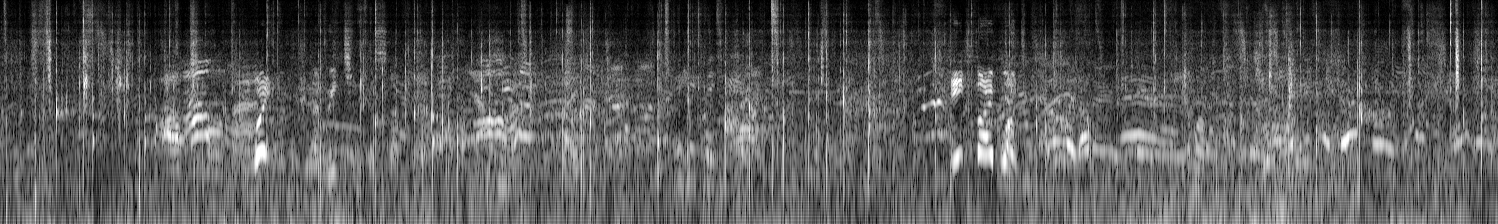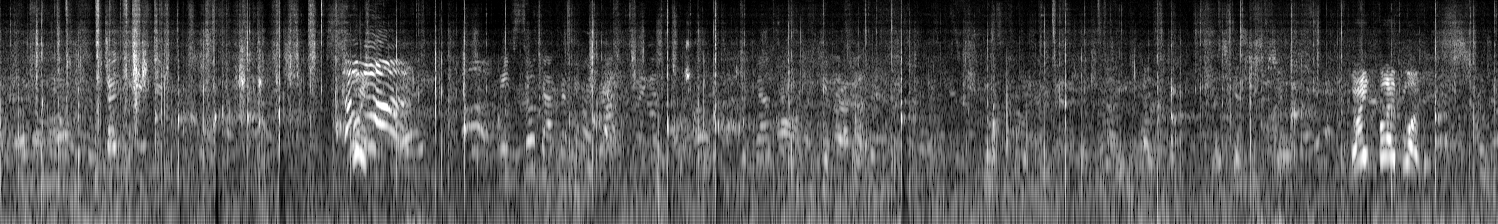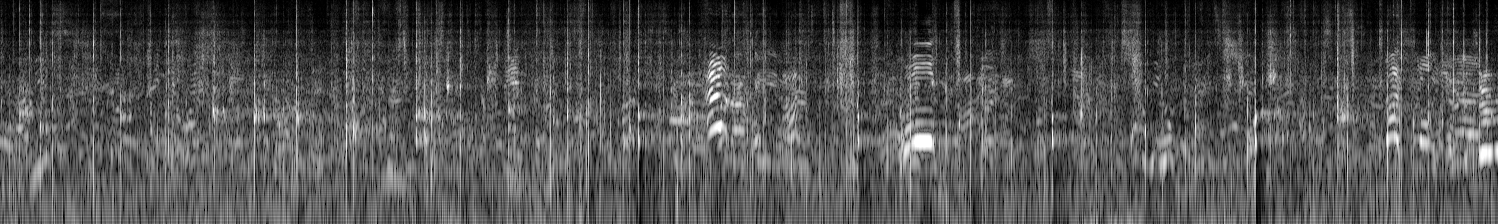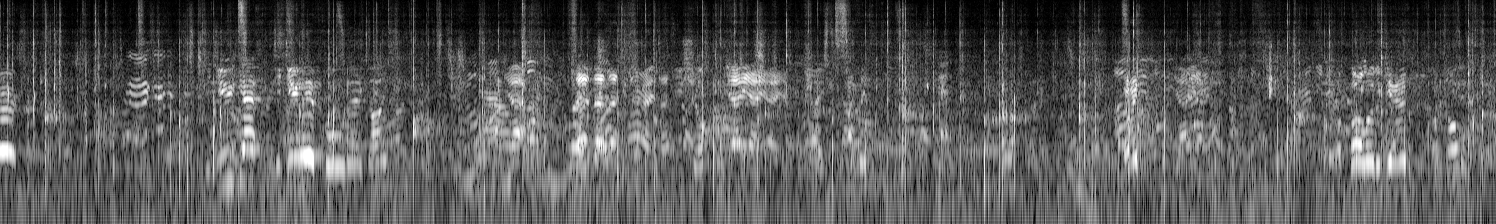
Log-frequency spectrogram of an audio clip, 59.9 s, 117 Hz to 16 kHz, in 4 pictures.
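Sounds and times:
chatter of voices: 0:00.0 - 0:59.9
paddles striking plastic ball: 0:26.5 - 0:57.0, 0:57.6 - 0:59.9.

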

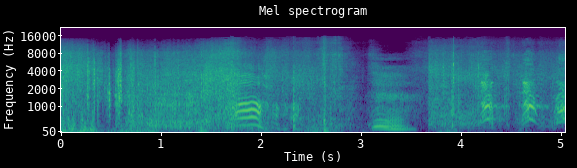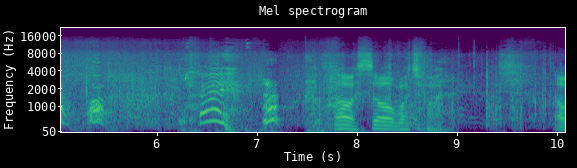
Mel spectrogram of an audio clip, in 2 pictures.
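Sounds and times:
dog barking: 0:04.2 - 0:05.6, 0:07.0 - 0:07.3.

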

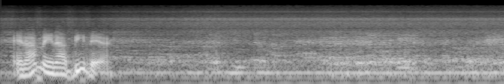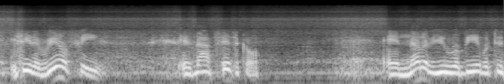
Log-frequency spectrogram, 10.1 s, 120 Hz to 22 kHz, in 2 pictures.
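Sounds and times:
steady low hum with hiss: 0:00.0 - 0:10.0.

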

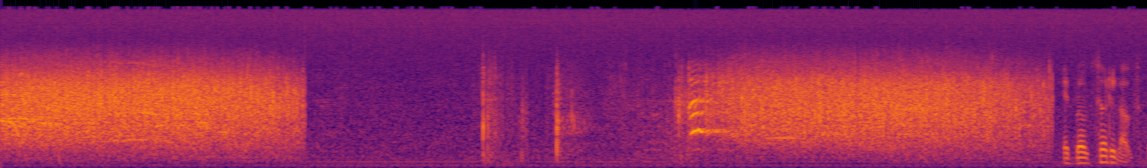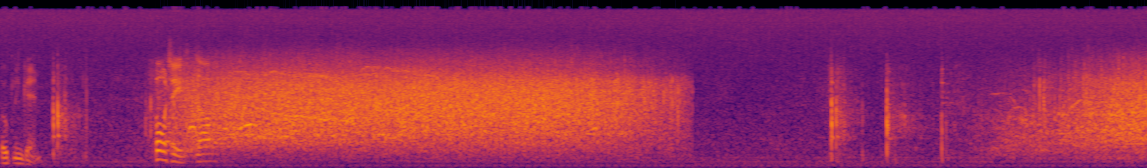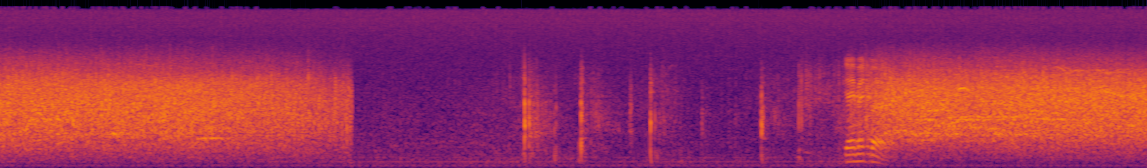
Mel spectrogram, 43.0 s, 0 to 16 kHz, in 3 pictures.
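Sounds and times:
crowd applauding: 0:00.0 - 0:03.8, 0:08.6 - 0:13.2, 0:16.4 - 0:23.0, 0:26.6 - 0:33.1, 0:39.2 - 0:43.0
racket striking tennis ball: 0:06.0 - 0:07.4, 0:24.6 - 0:26.4, 0:35.2 - 0:37.0.

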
